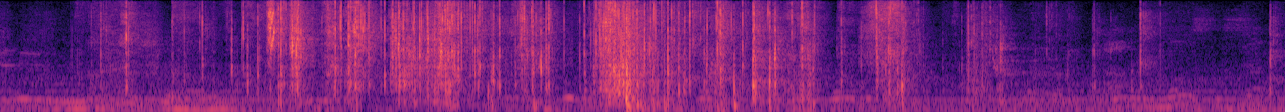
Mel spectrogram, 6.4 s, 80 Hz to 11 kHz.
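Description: A 2020 Panini Select Soccer trading-card pack being torn open and its wrapper crinkled. There is a dense run of small crackles and rustles, loudest about three seconds in, which dies down near the end.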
